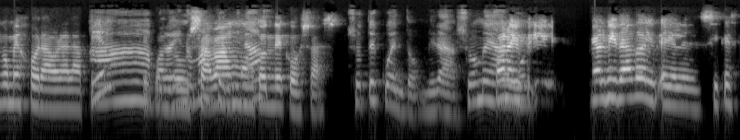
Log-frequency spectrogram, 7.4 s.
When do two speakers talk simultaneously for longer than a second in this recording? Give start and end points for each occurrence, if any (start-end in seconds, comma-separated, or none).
0.9-2.7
